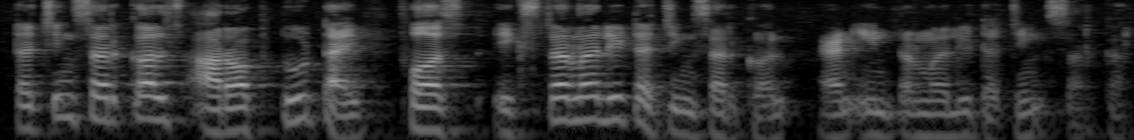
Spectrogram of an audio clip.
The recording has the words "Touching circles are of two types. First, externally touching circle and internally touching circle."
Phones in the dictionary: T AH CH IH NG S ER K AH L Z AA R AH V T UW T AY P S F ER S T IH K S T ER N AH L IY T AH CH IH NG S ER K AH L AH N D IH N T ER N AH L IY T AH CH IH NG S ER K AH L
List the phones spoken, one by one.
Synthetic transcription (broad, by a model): T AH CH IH NG S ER K AH L S AA R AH F T UW T AY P F ER S T IH K S T ER N AH L IY T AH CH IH NG S ER K AH L AH N D IH N T ER N AH L IY T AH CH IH NG S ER K AH L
